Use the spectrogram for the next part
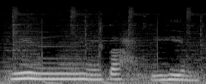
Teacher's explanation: Selanjutnya pada kalimat min tahtihim ada nun mati bertemu dengan huruf ta, maka termasuk hukum bacaan ikhfa hakiki, cara membacanya disamarkan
